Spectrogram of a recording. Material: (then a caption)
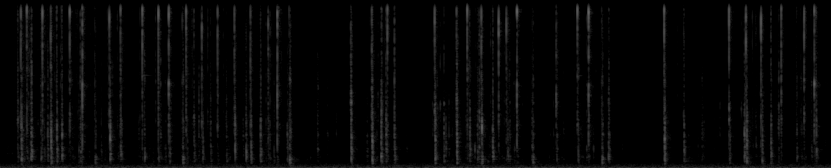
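Plastic. Long painted nails and fingertips type on a white-and-pink Lofree mechanical keyboard with round plastic typewriter-style keycaps and a hollow plastic case. The result is a quick run of sharp, bright, clacky keystrokes that die away almost instantly, with two brief pauses before the typing resumes. The clicks sit over a quiet low hum.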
